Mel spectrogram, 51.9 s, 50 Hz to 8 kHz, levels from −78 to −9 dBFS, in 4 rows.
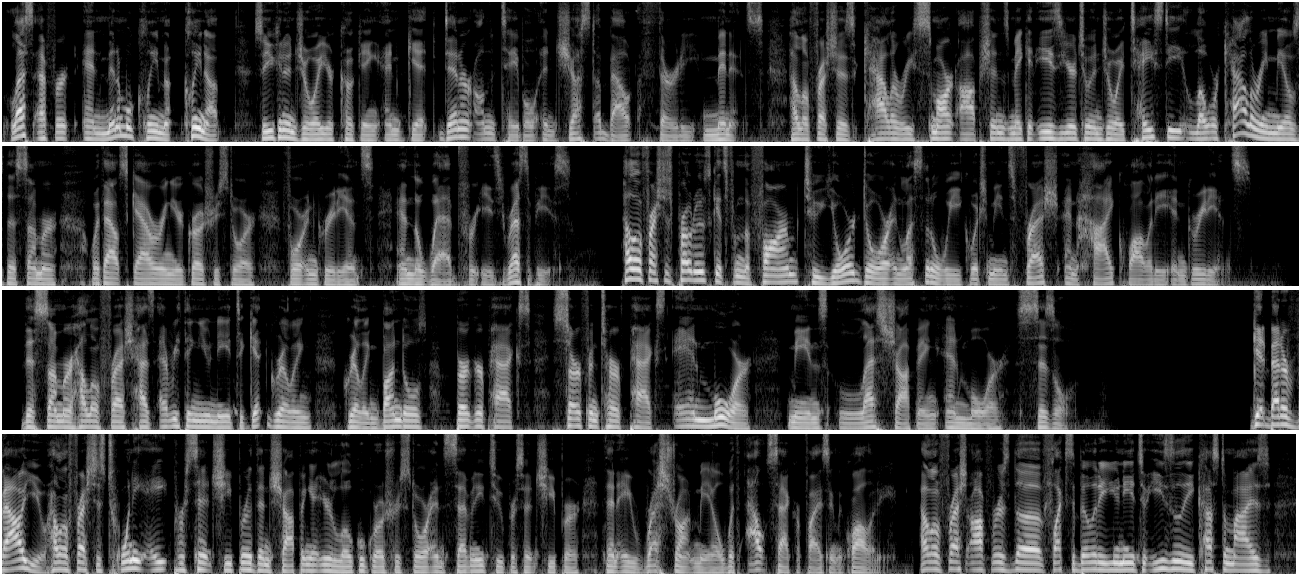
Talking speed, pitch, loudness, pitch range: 155 wpm, 115 Hz, -26 LUFS, 105-135 Hz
